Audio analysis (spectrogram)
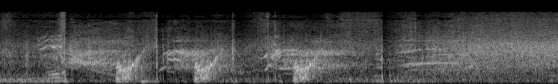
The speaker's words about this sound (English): I think they're just trying to like out-grunt each other. It's psychological, maybe.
